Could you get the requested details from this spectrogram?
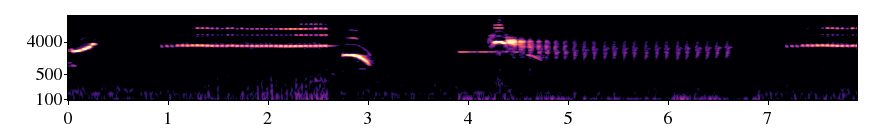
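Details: Clear common iora lure call: a long flat whistle ending in a down-slurred note, then a sharp note trailing into a fading dry rattle, and the long whistle starting again.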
